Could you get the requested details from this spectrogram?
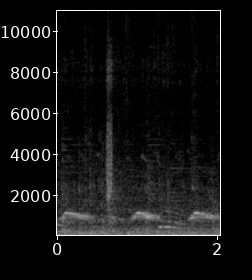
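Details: Zebra dove (perkutut) of the daringan kebak type, compared as farm-bred versus wild local, giving soft, arched, mid-pitched coos, three in a row about every 0.8 seconds with a lower note between, over a steady low hum and one brief click.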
